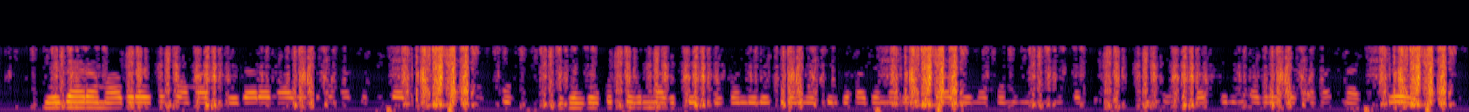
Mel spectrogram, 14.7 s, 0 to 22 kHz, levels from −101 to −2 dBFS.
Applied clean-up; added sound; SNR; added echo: classical method spectral subtraction.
